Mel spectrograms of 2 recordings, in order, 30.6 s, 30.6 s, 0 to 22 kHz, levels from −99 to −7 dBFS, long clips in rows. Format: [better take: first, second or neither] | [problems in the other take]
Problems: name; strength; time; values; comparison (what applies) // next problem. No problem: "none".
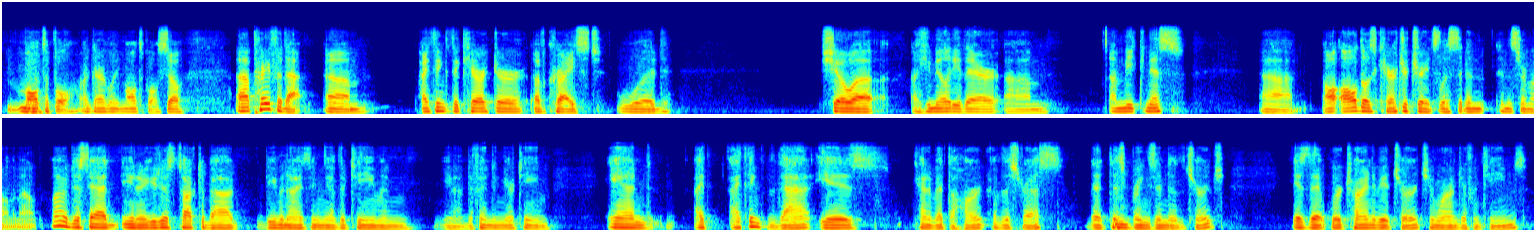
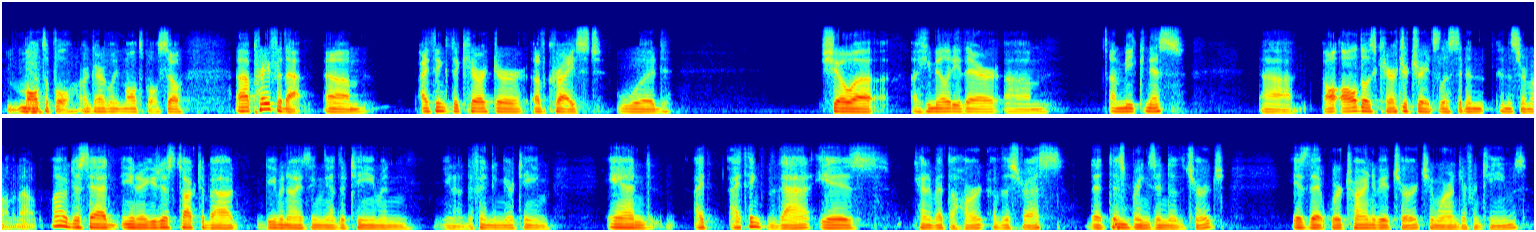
second | garbled, watery; badly; nothing above 8 kHz; slightly in the second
